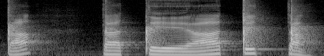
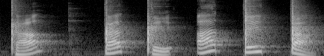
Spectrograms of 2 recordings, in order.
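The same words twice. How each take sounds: First: Loud chant with the tied note held long; sustained version. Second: Loud chant ta, ta, té, a, té, ta; chanted rhythm. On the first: Teacher chanting the tied bar, holding the note. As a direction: hold the a as the tied note rings. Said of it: "un instrument qui peut faire durer". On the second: Teacher chanting the tied bar, short notes. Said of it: "ça va être". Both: Shown as a demonstration.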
